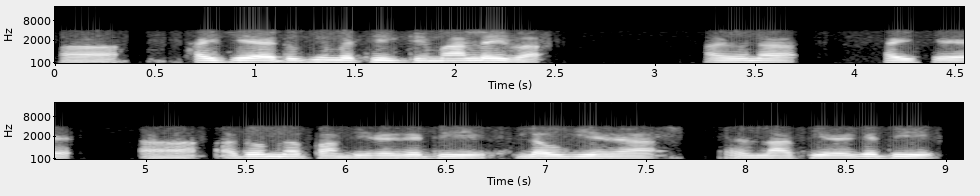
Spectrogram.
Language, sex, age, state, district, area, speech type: Manipuri, male, 45-60, Manipur, Imphal East, rural, conversation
